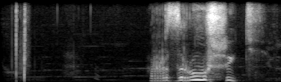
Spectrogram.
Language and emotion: Russian, neutral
